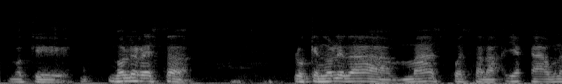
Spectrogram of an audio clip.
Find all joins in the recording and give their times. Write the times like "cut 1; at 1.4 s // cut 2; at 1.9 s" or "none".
none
